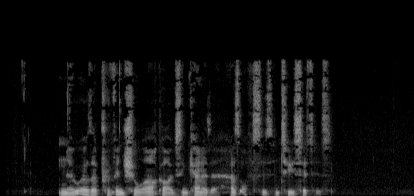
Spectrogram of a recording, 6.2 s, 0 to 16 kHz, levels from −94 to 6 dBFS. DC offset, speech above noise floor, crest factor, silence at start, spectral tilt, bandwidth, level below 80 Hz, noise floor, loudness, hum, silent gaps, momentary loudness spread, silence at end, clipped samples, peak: under 0.1%; 42 dB; 18 dB; 0.9 s; -4 dB/octave; 11.5 kHz; -74 dBFS; -75 dBFS; -33 LUFS; none; none; 8 LU; 1.3 s; under 0.1%; -16 dBFS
